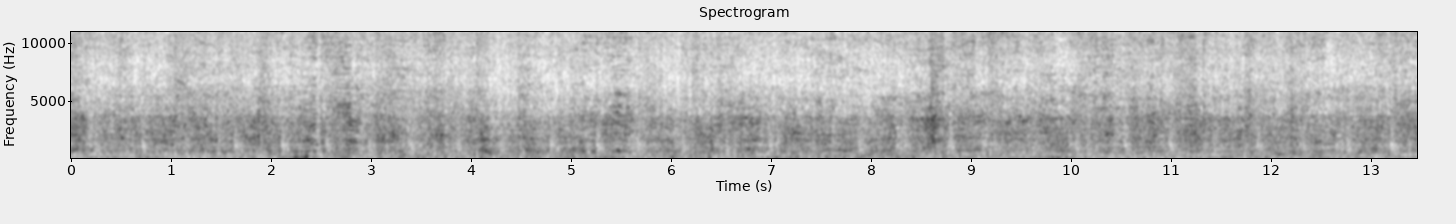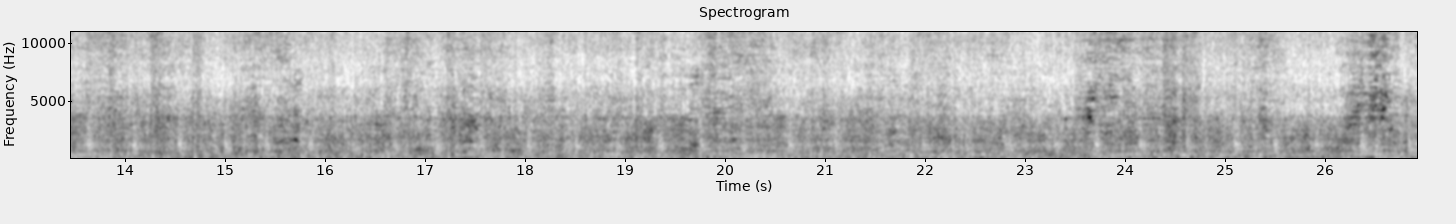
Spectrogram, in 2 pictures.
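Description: Passenger train carriage running steadily along the line, heard from an open window: a continuous rumble of wheels on the rails mixed with hissing rushing air.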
